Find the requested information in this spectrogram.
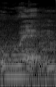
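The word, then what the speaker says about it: Wynn: Wyn, but it's spelled W-Y-N-N.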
